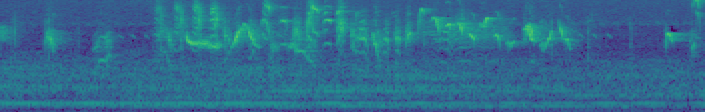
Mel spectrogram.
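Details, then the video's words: A vocal house wren at Linscomb W.A., by a riparian area, sings a tumbling stream of quick high twittering and trilled notes, with a White-eyed Vireo audible in the background over faint low hum. "House Wren Singing"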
